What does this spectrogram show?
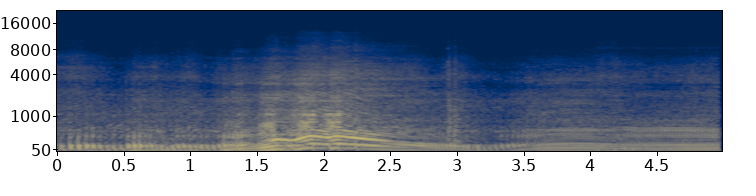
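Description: KTM Duke 390's single-cylinder engine running at idle, revved once, the pitch climbing to a peak about two seconds in and falling back, then running steadily at low revs.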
